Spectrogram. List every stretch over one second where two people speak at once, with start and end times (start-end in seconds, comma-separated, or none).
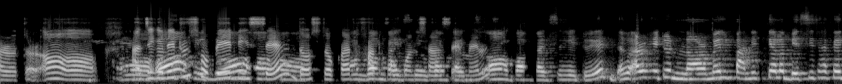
1.4-4.8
